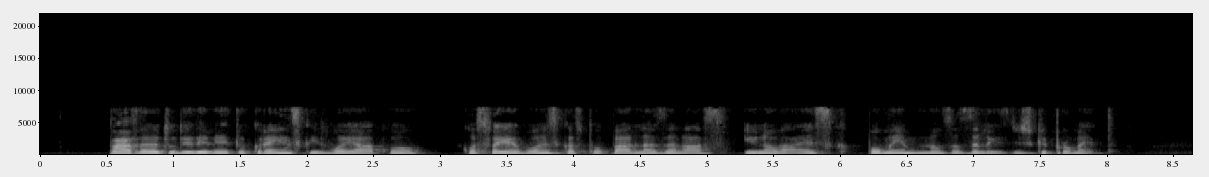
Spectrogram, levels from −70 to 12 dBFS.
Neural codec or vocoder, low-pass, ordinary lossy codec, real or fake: codec, 16 kHz, 1.1 kbps, Voila-Tokenizer; none; none; fake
